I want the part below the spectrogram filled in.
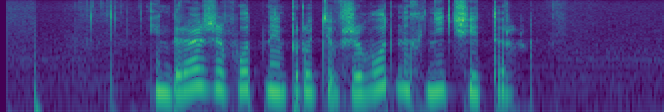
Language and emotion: Russian, neutral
